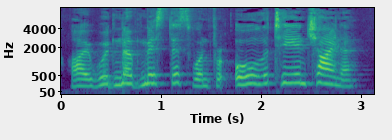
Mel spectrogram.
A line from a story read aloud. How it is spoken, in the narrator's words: Sergeant Samways said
